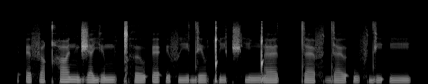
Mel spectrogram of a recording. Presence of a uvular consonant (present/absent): present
